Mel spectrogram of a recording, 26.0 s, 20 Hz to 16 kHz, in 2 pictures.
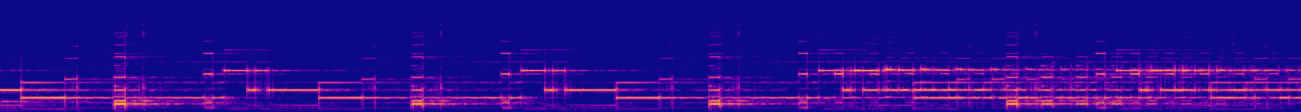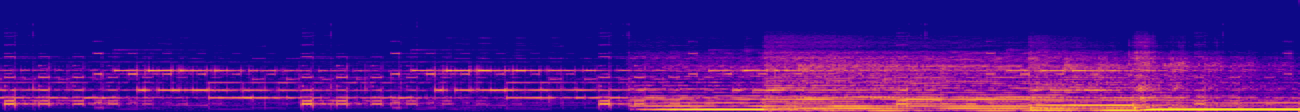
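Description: Electric guitar (a 1959 Fender Jazzmaster) played through effects pedals and a looper: a repeating pattern of plucked, echoing notes, with held tones building up behind it. About 19 seconds in, a loud, low, distorted line of stepping notes comes in on top.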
